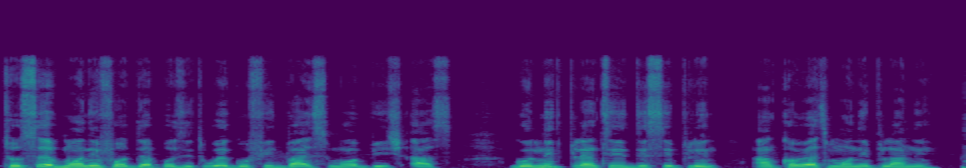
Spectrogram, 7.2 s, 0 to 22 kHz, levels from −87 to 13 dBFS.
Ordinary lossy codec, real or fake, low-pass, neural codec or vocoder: none; real; 14.4 kHz; none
